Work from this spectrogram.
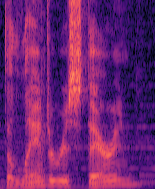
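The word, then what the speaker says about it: Landorus-Therian: The Landorus Theron?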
